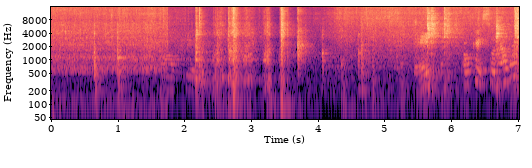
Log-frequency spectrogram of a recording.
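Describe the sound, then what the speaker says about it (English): Onion cooking down in a pan, frying and sizzling with stirring and utensil clatter, some sharp knocks and scrapes in the middle, then a brighter hiss toward the end. "our onion is cooking beautifully, and we're just going to continue letting it cook down"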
